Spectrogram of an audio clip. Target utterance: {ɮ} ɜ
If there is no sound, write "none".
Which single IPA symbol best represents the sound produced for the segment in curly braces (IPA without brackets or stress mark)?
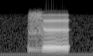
ɮ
